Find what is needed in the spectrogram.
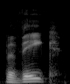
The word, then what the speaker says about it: Vivek: But there's even, they're playing out that Vivek rhymes with Cape, Van Swam Ron Swami might, might actually, that could become the ticket of him and President Trump.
